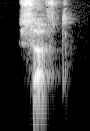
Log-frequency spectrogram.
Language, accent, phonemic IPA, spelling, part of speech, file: French, France, /sɔft/, soft, noun / adjective, LL-Q150 (fra)-soft.wav
- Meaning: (noun) 1. soft porn 2. software 3. a piece of software; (adjective) softcore (pornography)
